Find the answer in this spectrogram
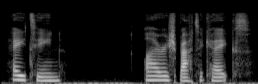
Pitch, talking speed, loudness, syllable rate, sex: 185 Hz, 70 wpm, -22 LUFS, 5.4 syllables/s, female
